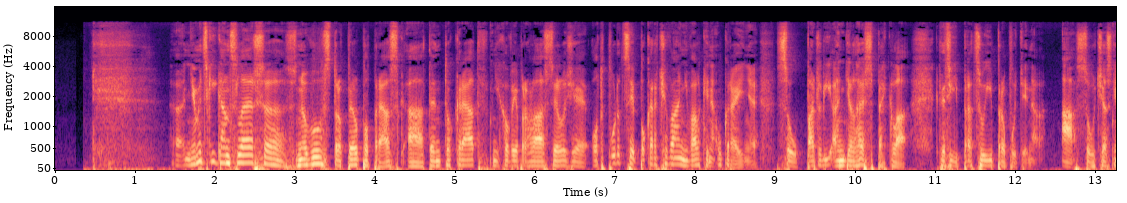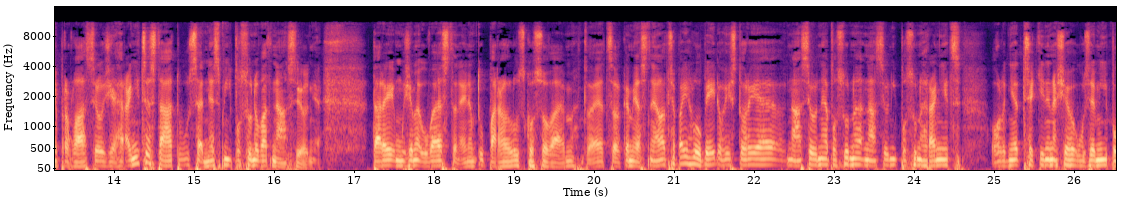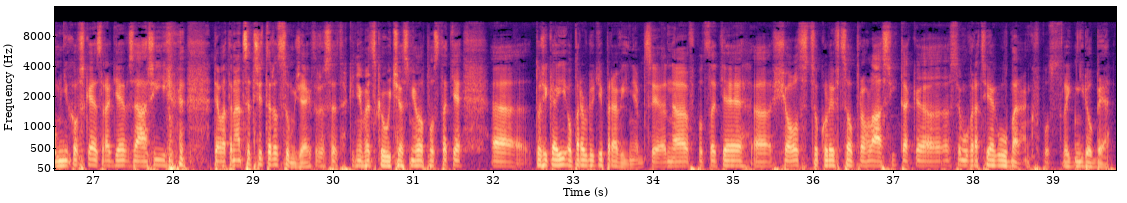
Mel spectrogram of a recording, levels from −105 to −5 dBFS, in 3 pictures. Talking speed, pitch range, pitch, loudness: 145 wpm, 105-120 Hz, 110 Hz, -17 LUFS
